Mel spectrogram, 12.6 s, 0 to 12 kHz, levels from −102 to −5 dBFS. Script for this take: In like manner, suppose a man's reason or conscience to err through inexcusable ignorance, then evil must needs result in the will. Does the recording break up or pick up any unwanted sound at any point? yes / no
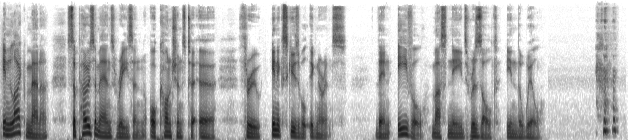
yes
